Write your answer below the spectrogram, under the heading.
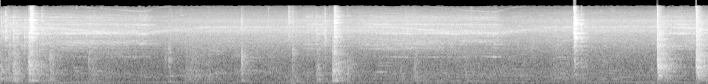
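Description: Hammer blows driving a steamed wooden ship's plank down onto the hull, about half a dozen sharp strikes at irregular intervals, the loudest coming close together near the end, over a steady hiss.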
